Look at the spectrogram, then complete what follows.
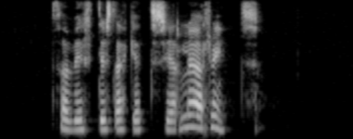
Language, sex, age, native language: Icelandic, female, 20-29, Icelandic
